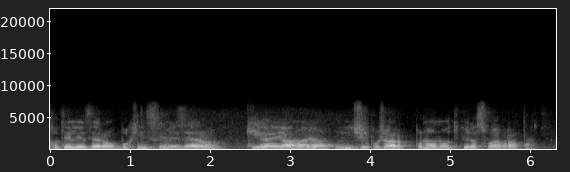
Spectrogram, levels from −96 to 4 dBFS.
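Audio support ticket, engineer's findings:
Switch to a distant microphone, 1.14 to 3.98 s. Sound turns roomy and hollow abruptly, bass thins, little level change, faint room noise well below the speech. Likely the close mic dropped and a far pickup took over. Abrupt return just before "požar ponovno". Throughout, AMR-WB HD Voice at 12.65 kbit/s caps content near 7.4 kHz, with light coding texture.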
